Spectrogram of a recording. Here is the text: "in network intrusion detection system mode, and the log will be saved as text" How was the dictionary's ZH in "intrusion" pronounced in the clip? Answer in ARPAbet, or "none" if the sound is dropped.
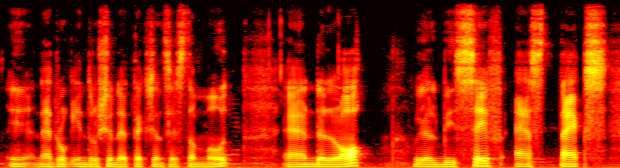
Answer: SH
